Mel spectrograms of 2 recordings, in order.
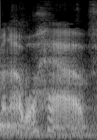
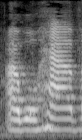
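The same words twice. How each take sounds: First: Whispered under her breath while searching; muttered aside. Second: Said in the usual way. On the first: Real, not acted. To herself while digging for nail sizes, whispered. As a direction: mutter it to yourself, almost no voice.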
